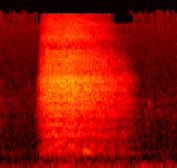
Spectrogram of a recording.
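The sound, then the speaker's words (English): A single deep breath drawn in through the body during a guided relaxation exercise: a soft, airy inhalation that swells quickly, holds steady, then slowly fades, alone against near silence. “Now I'd like you to take a deep breath in, into the abdomen,”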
